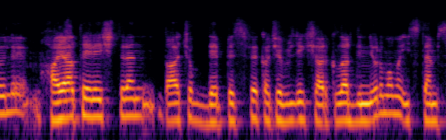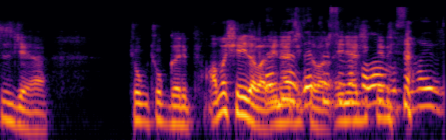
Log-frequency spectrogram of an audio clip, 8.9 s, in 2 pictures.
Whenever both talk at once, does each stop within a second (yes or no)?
no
